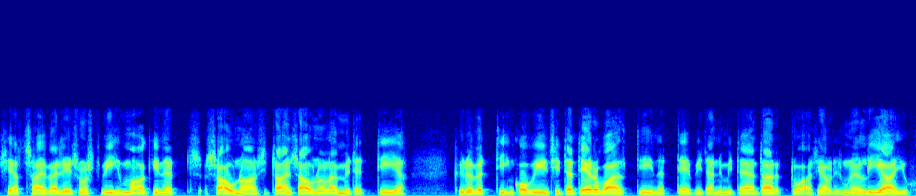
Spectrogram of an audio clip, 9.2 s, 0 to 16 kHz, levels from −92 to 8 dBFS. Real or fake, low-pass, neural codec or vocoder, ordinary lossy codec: real; 7.2 kHz; none; MP3, 64 kbps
